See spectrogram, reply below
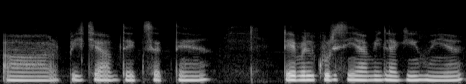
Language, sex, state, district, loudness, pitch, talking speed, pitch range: Hindi, female, Bihar, Patna, -18 LUFS, 200 Hz, 155 wpm, 195-205 Hz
